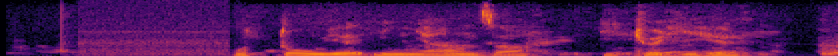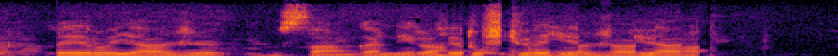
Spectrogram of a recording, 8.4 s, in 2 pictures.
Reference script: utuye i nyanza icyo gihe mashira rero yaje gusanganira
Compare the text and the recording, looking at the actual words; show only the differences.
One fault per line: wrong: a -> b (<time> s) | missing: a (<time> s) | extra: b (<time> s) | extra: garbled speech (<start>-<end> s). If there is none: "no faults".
missing: mashira (3.6 s)
extra: garbled speech (6.4-7.7 s)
